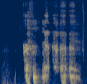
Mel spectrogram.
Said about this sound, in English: Oh, I was like waiting. This is just a cough, because I can see on the thing where the blips are.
